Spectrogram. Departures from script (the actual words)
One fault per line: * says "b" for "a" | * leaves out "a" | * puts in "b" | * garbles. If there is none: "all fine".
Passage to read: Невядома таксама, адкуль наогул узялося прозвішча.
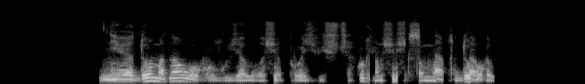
* leaves out "таксама адкуль"
* garbles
